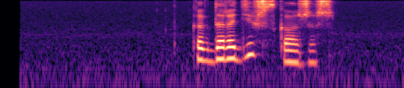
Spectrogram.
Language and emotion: Russian, neutral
